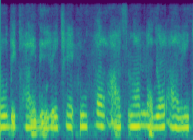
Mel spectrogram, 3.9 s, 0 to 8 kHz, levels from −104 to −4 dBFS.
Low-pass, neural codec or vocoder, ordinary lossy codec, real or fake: 7.2 kHz; codec, 24 kHz, 1.5 kbps, HILCodec; none; fake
